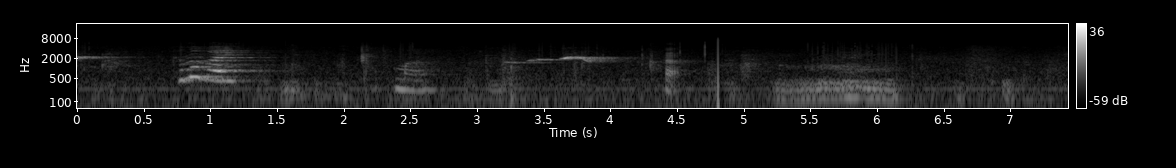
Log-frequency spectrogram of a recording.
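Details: Dexter the dog tries to sweet talk Chica into giving back his stolen bone. He makes a string of wavering, yodelling whines and grumbles, some rising high, then a low rumbling moan. A woman speaks softly, and there is one sharp click.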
